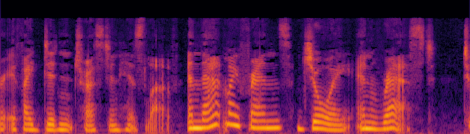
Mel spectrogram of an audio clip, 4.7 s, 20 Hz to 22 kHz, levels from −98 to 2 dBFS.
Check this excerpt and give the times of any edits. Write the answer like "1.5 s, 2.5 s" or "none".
1.8 s, 2.9 s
